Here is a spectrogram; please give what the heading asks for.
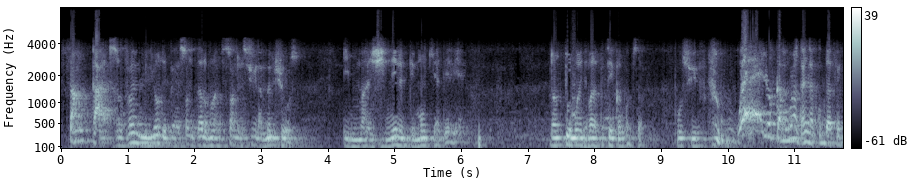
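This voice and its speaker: Animated male preacher, tinny echoey recording. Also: medium pitch. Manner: animated, rising to loud exhortation, mimics cheering fans. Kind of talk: sermon. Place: church hall. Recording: echoey room over a tinny phone-like line with faint noise.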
